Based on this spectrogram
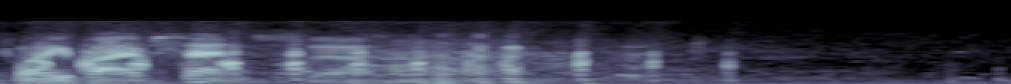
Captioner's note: chuckling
